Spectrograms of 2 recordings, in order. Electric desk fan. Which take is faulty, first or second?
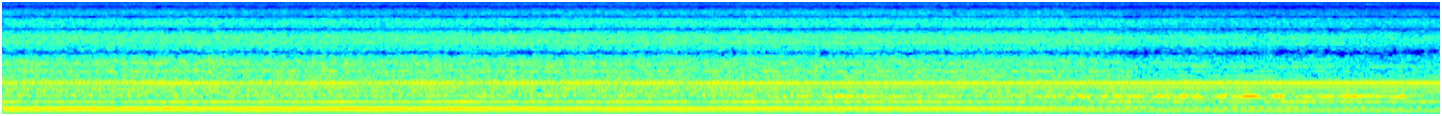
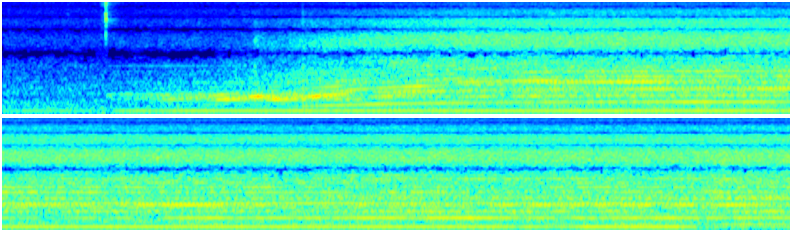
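first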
